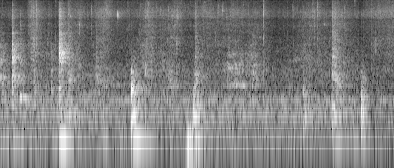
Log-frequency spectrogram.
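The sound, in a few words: ginger and red chillies frying in hot oil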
